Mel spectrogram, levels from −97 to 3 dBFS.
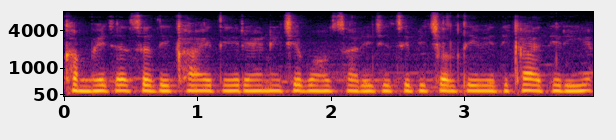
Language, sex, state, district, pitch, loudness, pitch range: Hindi, female, Bihar, Patna, 195 Hz, -16 LUFS, 190-200 Hz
